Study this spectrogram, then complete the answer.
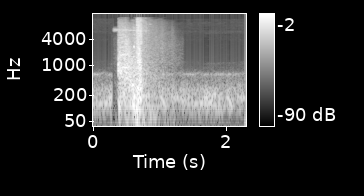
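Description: A car tumbles and crashes on gravel.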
